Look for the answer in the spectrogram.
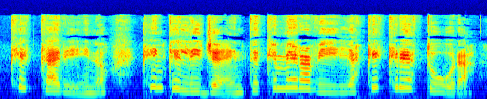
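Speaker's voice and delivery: John mocking aunt Flossie's gushing praise; imitating aunt Flossie. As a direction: mimic a doting aunt cooing.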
